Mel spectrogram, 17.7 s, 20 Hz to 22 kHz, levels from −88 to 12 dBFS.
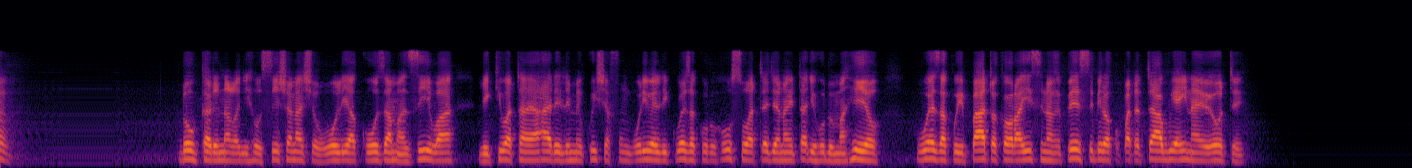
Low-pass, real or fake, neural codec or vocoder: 7.2 kHz; fake; codec, 16 kHz, about 1 kbps, DyCAST, with the encoder's durations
